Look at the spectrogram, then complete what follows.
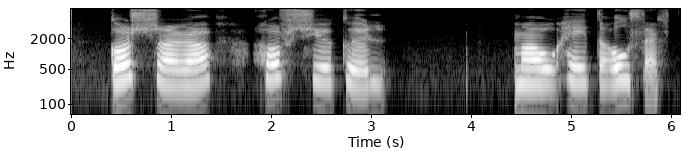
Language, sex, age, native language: Icelandic, female, 18-19, Icelandic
